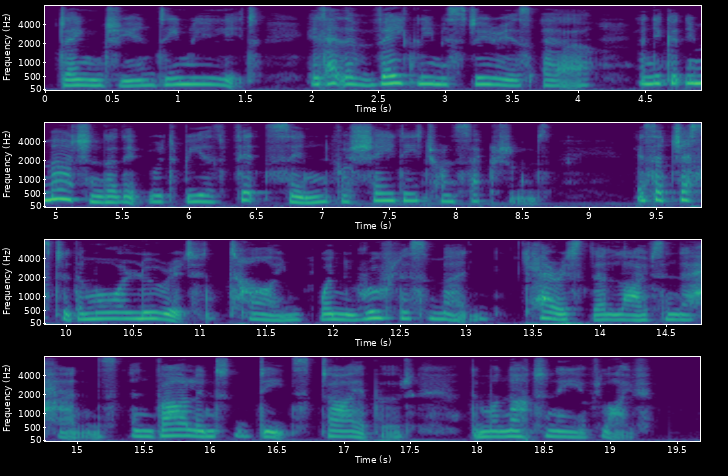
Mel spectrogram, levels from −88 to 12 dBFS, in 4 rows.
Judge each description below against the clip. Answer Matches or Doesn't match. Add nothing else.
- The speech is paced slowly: Doesn't match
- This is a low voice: Doesn't match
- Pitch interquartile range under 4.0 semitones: Matches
